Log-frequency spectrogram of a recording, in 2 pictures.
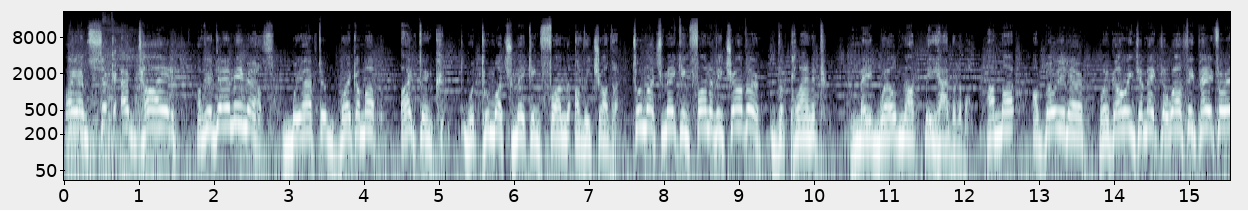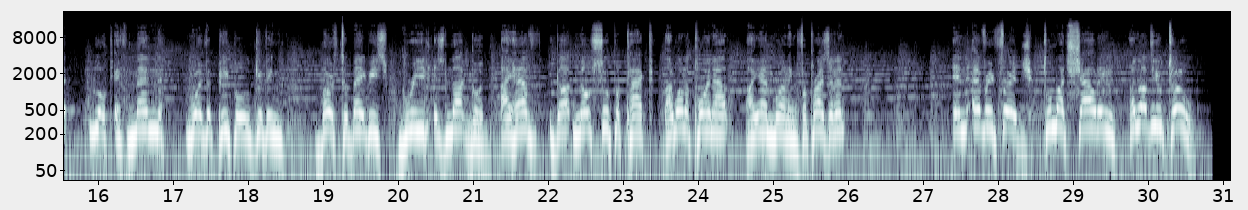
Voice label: Presidential Ad; Bounce

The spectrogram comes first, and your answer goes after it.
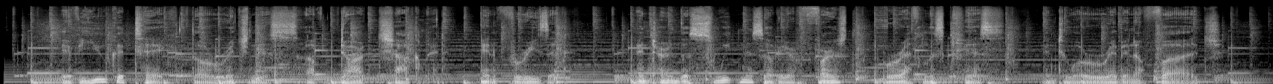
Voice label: Smooth

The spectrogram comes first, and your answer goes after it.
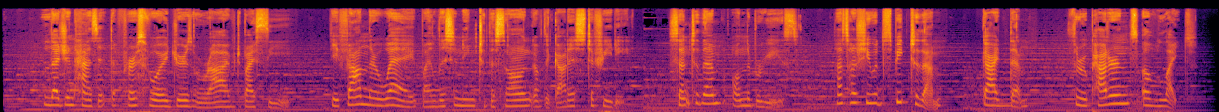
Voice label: storyteller

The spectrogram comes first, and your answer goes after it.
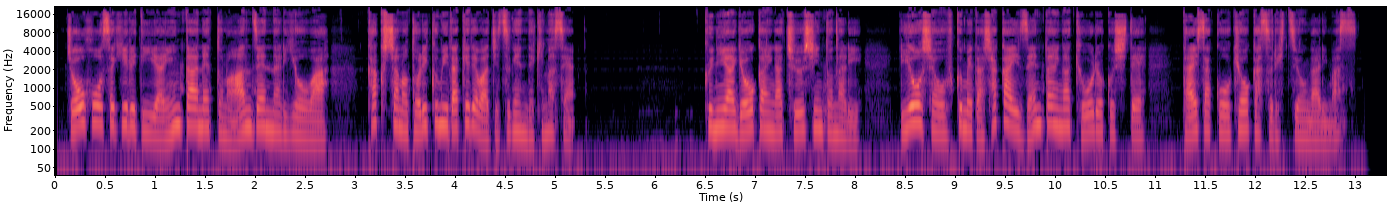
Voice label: for elearning

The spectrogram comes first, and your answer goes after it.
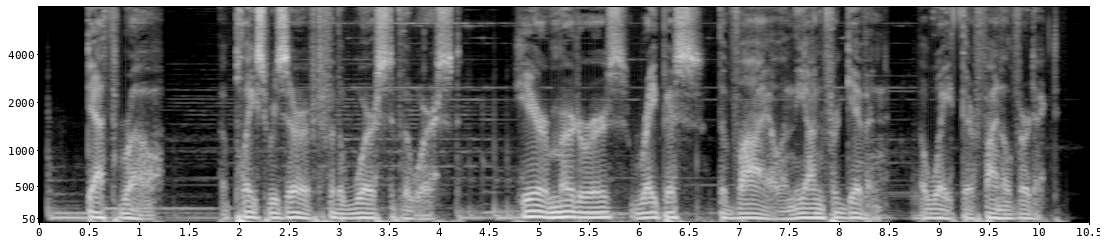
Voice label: Ominous Gravitas; Death Row

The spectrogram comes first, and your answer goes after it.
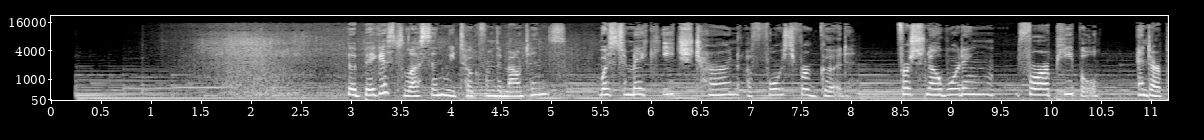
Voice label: thoughtful

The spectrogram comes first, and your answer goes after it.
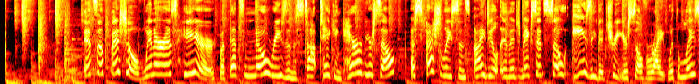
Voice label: High Energy

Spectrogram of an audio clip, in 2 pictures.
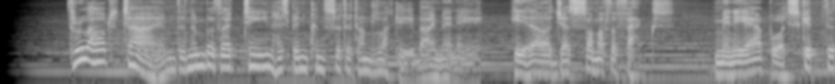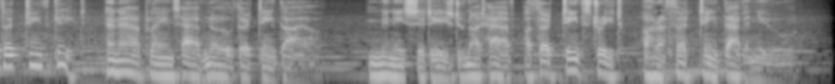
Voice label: ominous

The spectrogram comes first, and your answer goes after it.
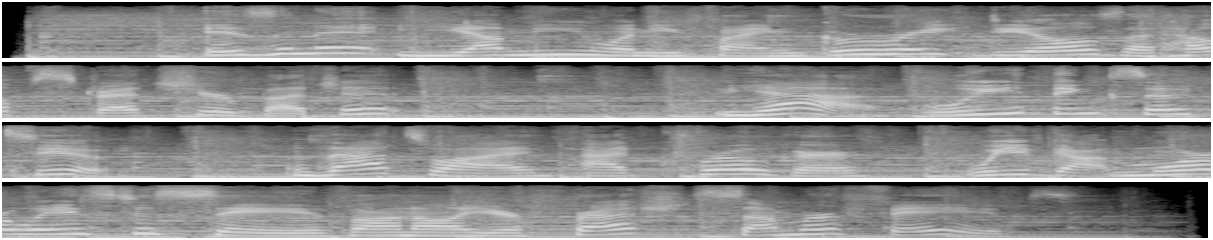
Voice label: friendly

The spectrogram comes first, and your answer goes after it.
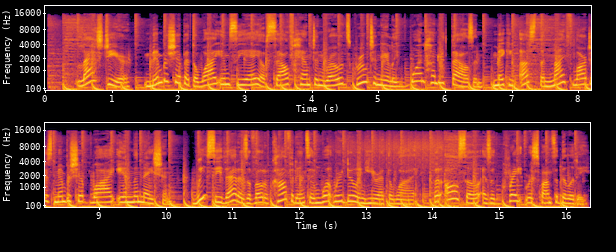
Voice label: informative

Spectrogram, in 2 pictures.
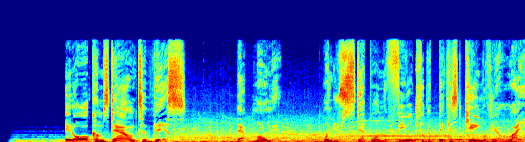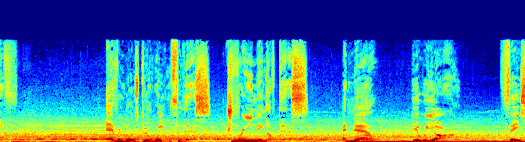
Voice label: Epic

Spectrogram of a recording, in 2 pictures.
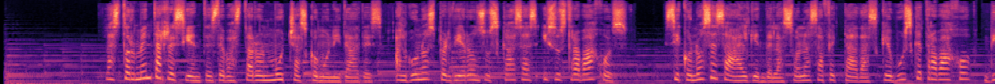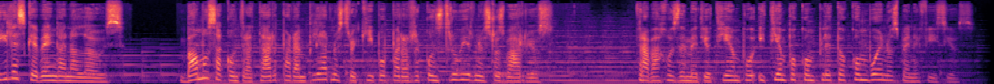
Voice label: warm

